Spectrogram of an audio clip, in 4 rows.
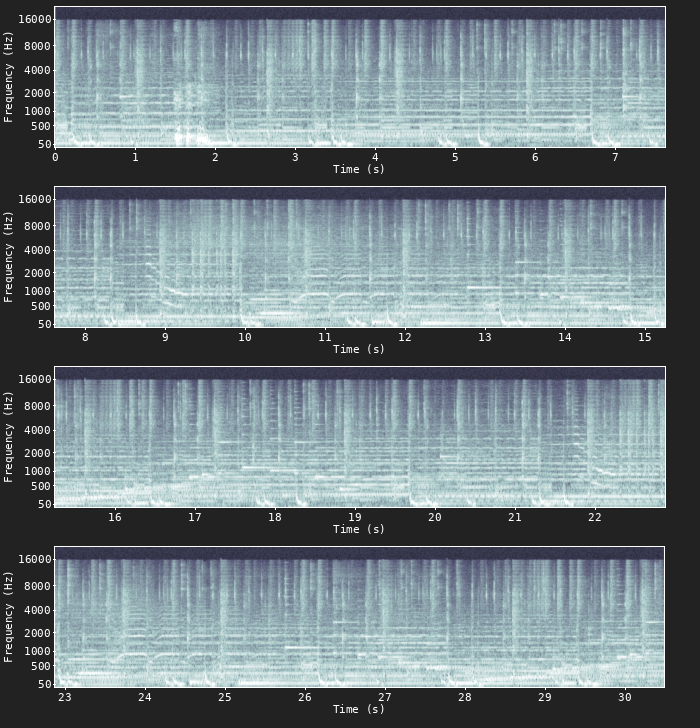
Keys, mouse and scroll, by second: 0.4 scroll down 1, 0.6 right click, 0.9 scroll up 1, 3.1 click, 3.7-4.1 scroll up 1, 5.2 click, 5.2 click, 5.5-6.2 scroll down 2, 5.7 right click, 6.2 click, 6.5 right click, 6.9 scroll down 1, 7.0 right click, 7.3-7.8 scroll up 1, 8.5 click, 8.7 scroll down 1, 9.3 right click, 9.7 click, 10.1 right click, 10.3 scroll down 1, 10.5 right click, 10.7-11.1 scroll up 1, 12.1 click, 13.2-14.4 right drag, 14.4 scroll down 1, 14.7-16.0 right drag, 16.7 click, 17.1 scroll up 1, 17.1 scroll down 1, 17.3 scroll up 1, 17.6 right click, 18.0-18.3 scroll up 1, 18.3 click, 18.5 scroll down 1, 18.7 right click, 19.9 scroll up 1, 20.2-21.7 right drag, 21.7 scroll down 1, 22.6 click, 22.6 scroll up 1, 22.7 click, 23.7 middle click, 24.3 click, 24.7-25.9 scroll up 1, 25.9 click, 26.2-26.7 scroll up 1, 26.7 right click, 26.9 scroll down 1, 27.1 right click, 28.8 click, 28.8 click, 29.1 scroll up 1, 30.2 click.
